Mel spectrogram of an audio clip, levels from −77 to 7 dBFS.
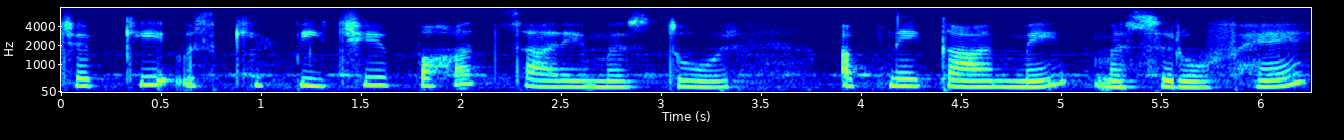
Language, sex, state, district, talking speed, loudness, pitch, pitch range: Urdu, female, Andhra Pradesh, Anantapur, 105 wpm, -33 LUFS, 215 Hz, 205-250 Hz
